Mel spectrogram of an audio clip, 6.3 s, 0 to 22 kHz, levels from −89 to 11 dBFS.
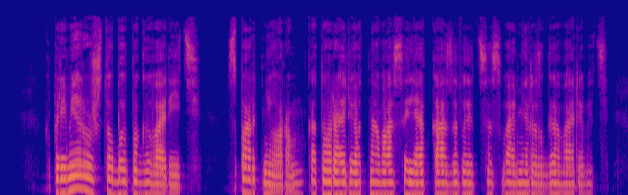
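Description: The audio carries overlap-add ripple from start to finish: it was split into windowed frames and rejoined with an overlap that fails to sum to constant gain, so level dips by about 60 dB once per frame, giving a harsh, metallic buzz near 200 Hz.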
